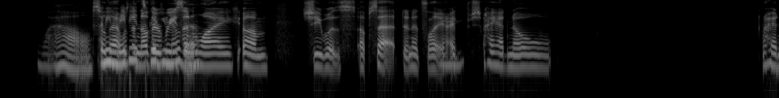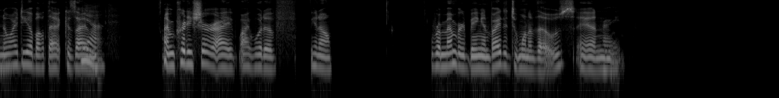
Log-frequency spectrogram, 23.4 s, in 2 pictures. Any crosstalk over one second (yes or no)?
yes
